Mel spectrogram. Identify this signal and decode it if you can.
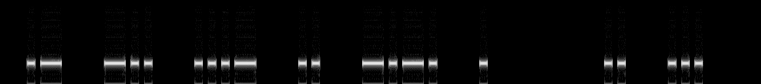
Morse code, heard as a keyed tone, about 18 wpm, spaced as for 12 wpm, 1000 Hz. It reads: ADVICE IS
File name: qotdfiles / 12wpm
